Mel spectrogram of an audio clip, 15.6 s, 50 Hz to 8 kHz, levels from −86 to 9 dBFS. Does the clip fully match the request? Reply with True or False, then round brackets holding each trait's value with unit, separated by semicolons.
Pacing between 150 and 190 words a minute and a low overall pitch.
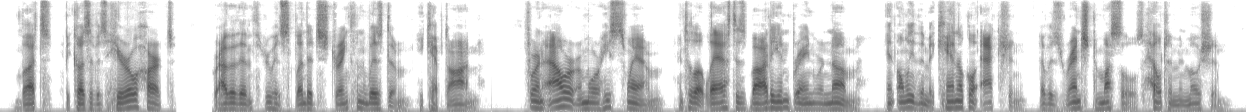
True (175 wpm; 110 Hz)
